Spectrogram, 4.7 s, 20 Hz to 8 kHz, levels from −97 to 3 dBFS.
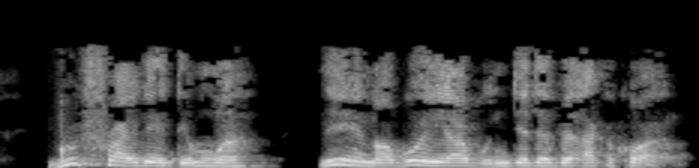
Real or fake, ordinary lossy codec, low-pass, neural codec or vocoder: fake; MP3, 24 kbps; 7.2 kHz; codec, 16 kHz, 4 kbps, X-Codec, WavLM features, trained on Multilingual LibriSpeech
